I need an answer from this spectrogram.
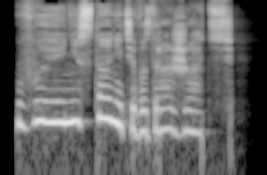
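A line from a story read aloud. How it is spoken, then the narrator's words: Timid. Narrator (Russian): сказала она робко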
